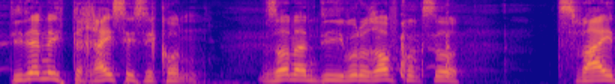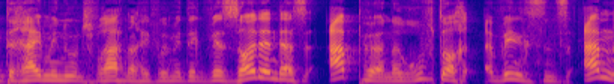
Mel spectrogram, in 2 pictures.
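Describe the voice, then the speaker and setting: A man's voice: medium pitch, a little mellow. A man hosting a podcast in a casual, chatty style. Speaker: podcast host.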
